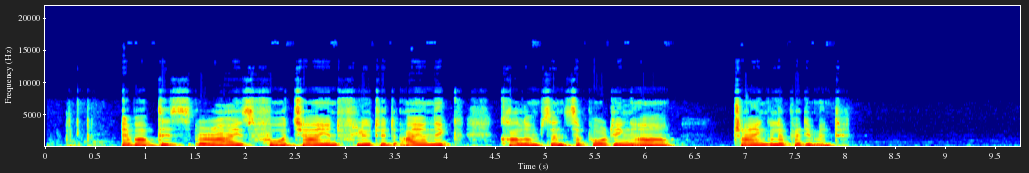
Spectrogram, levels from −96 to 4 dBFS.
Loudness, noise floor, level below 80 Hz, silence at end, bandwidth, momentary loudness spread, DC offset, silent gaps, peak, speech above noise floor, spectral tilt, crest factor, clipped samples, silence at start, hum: -14 LUFS; -70 dBFS; -48 dBFS; 1.75 s; 9.2 kHz; 9 LU; under 0.1%; none; 0 dBFS; 57 dB; -6 dB/octave; 14 dB; under 0.1%; 0.2 s; none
